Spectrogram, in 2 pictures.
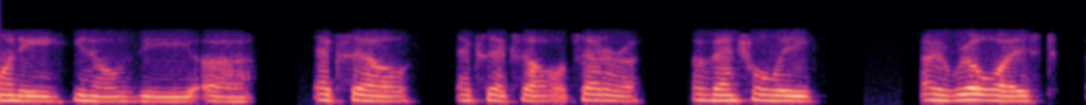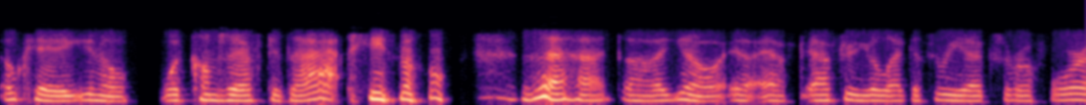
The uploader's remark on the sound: from the 100 Pounders Phone Meeting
